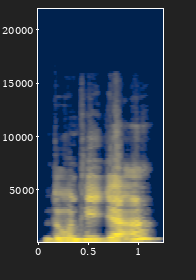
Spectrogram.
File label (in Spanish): Otomí, mujer; por mucho tiempo; INALI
